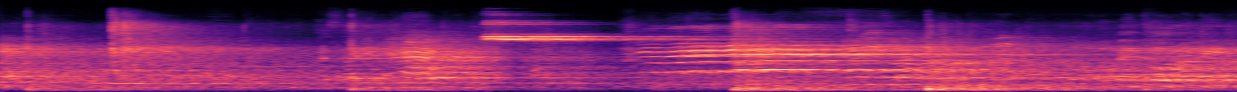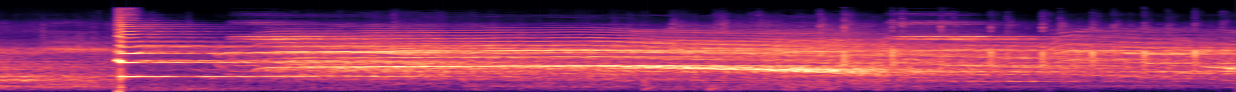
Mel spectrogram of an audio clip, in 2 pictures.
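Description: Volleyball rally echoing in a sports hall: ball strikes and players' shouts, then a sharp loud hit about nine seconds in. Loud, sustained shouting and cheering follows as the point is won.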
